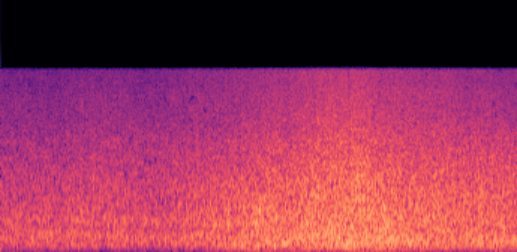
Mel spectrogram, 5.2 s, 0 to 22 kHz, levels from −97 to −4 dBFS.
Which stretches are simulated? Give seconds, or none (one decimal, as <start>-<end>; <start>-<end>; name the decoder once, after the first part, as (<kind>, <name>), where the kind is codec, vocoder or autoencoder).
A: 0.0-0.5 (vocoder, BigVGAN v2); 3.6-4.5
